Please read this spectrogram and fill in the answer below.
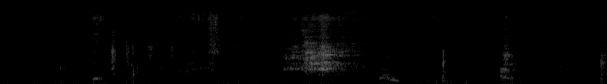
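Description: Faint short whines from an animal, a few times, among soft rustling and a few clicks.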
